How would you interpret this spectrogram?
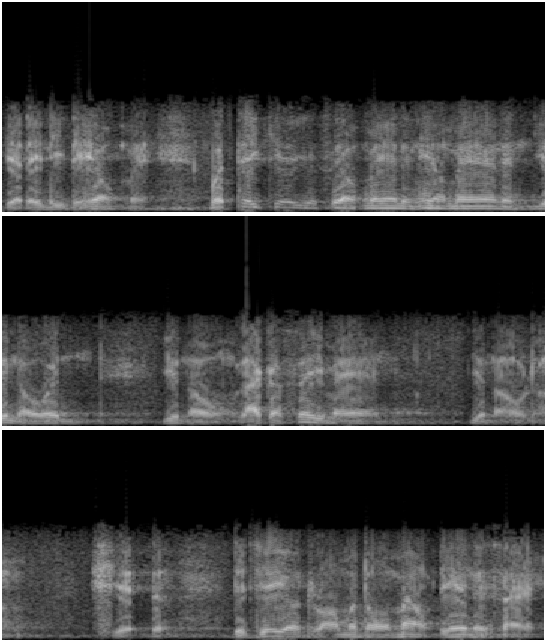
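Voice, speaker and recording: A man's voice: very deep voice, moderate pace, vocal fry. A middle-aged man talking casually on a phone call, giving avuncular advice and repeating himself for emphasis. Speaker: uncle advising his jailed nephew. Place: phone line. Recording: muffled, noisy recorded jail phone call.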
